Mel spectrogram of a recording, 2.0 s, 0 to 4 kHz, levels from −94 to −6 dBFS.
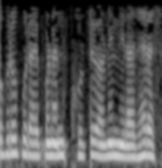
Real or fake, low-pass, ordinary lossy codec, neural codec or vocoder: real; 3.6 kHz; none; none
